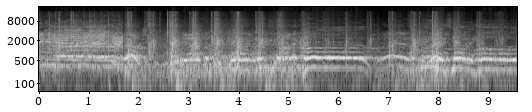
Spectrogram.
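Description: A large crowd sings and chants loudly in an open stadium.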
